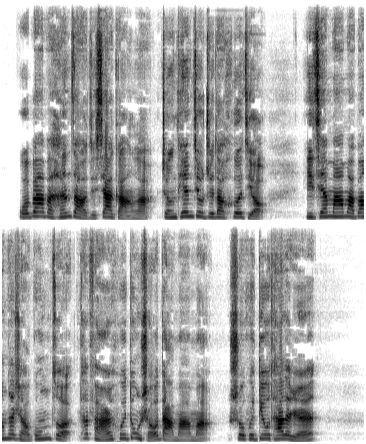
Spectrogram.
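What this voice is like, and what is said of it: Heartbreaking, sorrowful voice. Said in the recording (Chinese): “用一种让人听了心痛的声音”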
